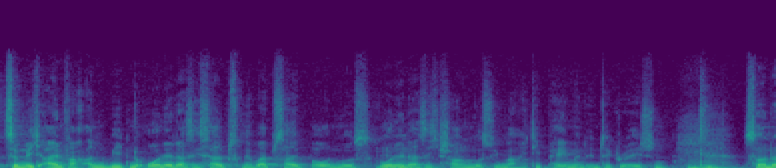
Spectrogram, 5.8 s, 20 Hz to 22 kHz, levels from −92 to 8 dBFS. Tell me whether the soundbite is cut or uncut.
cut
